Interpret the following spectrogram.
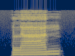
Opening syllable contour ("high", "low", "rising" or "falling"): rising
